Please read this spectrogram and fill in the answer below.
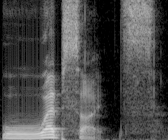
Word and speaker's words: website: websites that's better website as usual when we have a word which is made up of two nouns web and site the stress is on the first one website so we need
